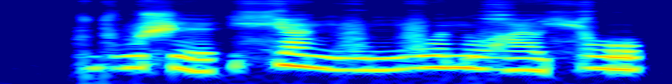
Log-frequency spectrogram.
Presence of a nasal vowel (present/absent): absent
